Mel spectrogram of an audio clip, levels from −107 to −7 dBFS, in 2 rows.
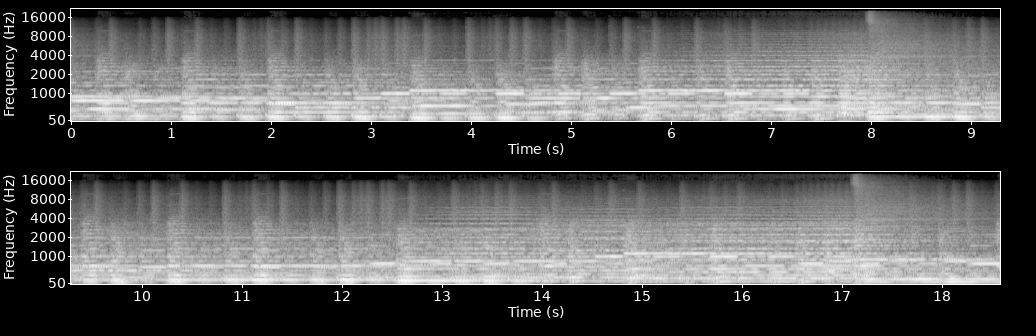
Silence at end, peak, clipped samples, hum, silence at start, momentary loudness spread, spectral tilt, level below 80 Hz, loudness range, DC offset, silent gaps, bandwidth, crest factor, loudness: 0 s; 0 dBFS; under 0.1%; none; 0 s; 4 LU; -7 dB/octave; -30 dBFS; 1 LU; 0.2%; none; 16 kHz; 14 dB; -15 LUFS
